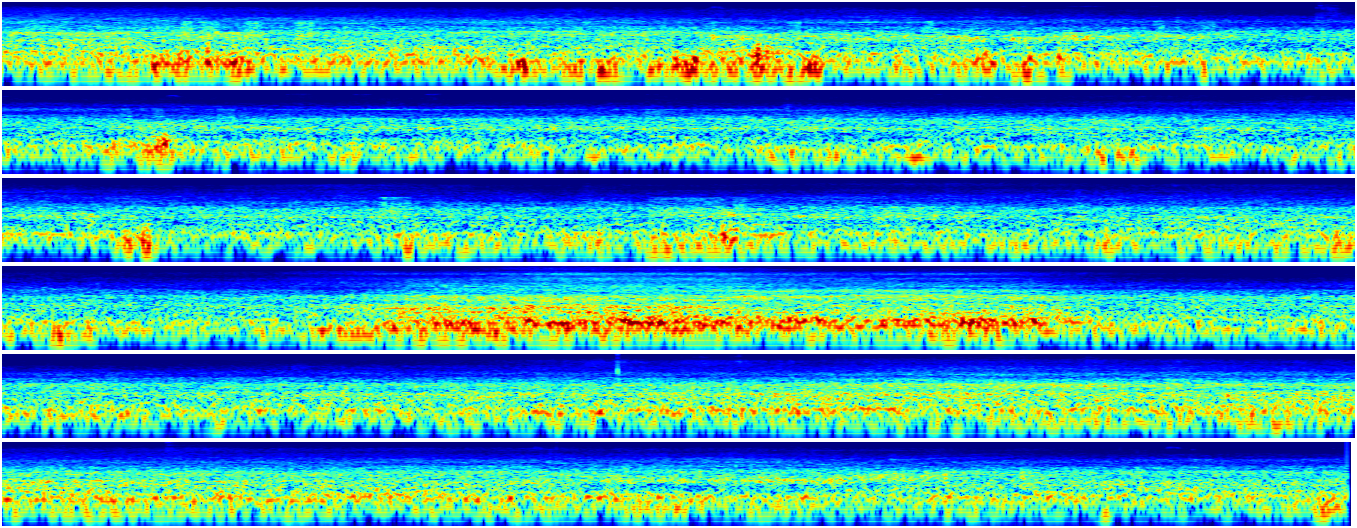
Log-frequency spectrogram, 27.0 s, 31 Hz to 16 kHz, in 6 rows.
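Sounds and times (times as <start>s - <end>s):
city street traffic: 0.0s - 27.0s
vehicle passing close by: 14.5s - 17.3s.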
